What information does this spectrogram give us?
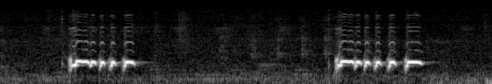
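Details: Local zebra dove with a strong voice, calling to stir rival doves into answering; two evenly matched phrases of rapid clipped coos two seconds apart, the second slightly longer, against a quiet background.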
